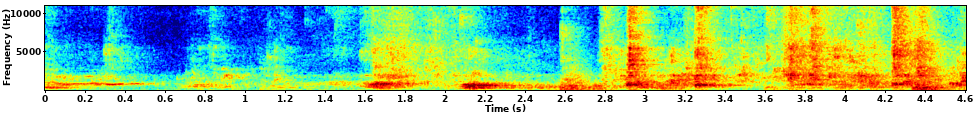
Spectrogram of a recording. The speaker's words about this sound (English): Now, he's going to wash your back.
